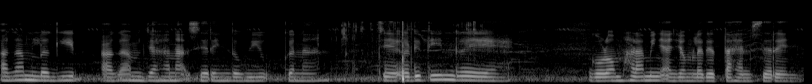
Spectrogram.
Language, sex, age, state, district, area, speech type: Santali, female, 30-45, Jharkhand, Bokaro, rural, spontaneous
